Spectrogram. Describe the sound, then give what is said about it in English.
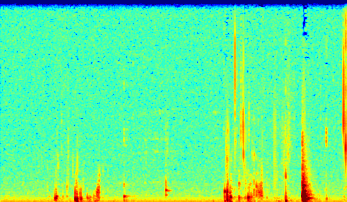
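Someone sips water: a few quiet, wet slurps and swallows in short bursts with pauses between them, and no talking. “So I'm going to take a sip of my water and not edit.”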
